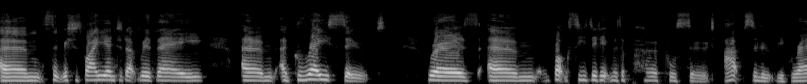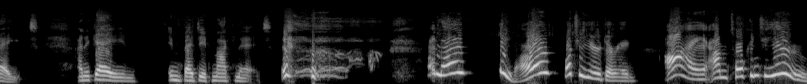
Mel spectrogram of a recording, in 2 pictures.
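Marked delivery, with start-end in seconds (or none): 12.4-16.1 very high, silly, swooping toy character voice. Playing with toys and voicing one of them, funny toy character voice. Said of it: "What's the funny voice?".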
